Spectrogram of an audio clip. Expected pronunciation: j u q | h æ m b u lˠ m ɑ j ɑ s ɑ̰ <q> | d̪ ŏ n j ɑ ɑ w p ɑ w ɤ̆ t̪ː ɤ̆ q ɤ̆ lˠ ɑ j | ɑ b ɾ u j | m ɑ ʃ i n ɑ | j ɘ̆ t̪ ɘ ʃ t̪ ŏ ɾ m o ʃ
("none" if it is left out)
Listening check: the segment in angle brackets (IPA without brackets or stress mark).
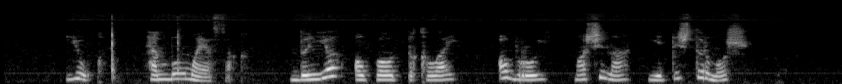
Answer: q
